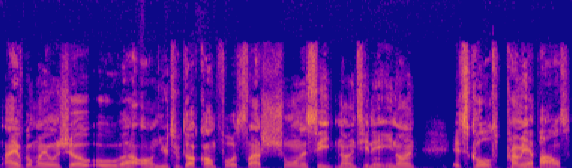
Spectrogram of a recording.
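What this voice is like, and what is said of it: Welsh accent. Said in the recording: “my sexy Welsh accent.”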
